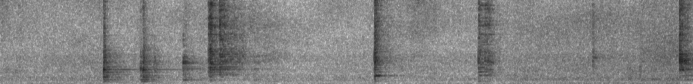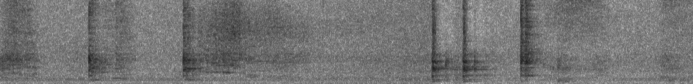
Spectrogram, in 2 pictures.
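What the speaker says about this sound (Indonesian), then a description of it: "Ini kita aduk terus sampai si bawang-bawangannya wangi ya" Four kilos of onions and garlic fry in a large pan, stirred continuously with a utensil that clinks and scrapes sharply against the metal in irregular bursts over a low, steady sizzle.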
